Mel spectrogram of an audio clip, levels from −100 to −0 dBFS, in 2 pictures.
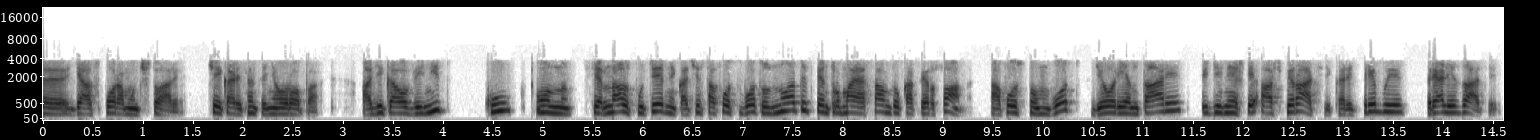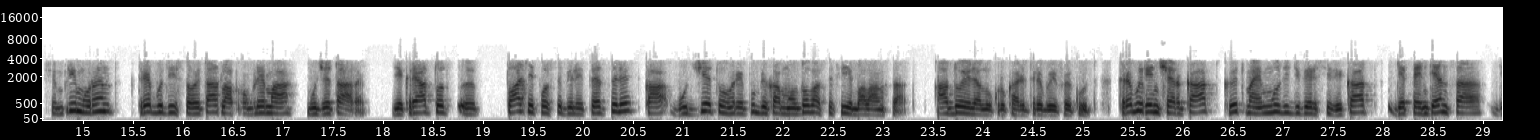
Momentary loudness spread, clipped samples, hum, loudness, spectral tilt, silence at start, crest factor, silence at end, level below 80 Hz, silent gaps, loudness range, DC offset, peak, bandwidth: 6 LU; under 0.1%; none; -19 LUFS; -4.5 dB/octave; 0 s; 12 dB; 0 s; -64 dBFS; none; 1 LU; under 0.1%; -6 dBFS; 4 kHz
